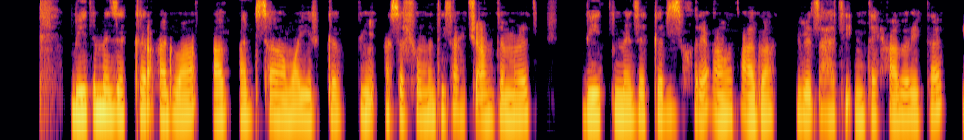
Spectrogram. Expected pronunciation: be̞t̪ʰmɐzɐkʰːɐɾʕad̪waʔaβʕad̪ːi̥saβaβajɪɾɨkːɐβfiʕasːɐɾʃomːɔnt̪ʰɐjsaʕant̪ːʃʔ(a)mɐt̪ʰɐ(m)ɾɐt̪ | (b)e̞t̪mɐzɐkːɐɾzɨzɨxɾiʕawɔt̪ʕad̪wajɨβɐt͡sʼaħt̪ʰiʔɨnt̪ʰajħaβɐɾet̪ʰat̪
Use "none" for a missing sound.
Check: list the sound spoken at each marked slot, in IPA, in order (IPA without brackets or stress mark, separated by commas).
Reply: a, m, b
